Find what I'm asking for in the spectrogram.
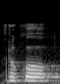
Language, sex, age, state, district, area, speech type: Punjabi, male, 30-45, Punjab, Kapurthala, urban, read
